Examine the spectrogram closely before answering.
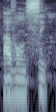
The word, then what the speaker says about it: avancer: The reason being when a C comes after O, A, O, or U, it forms a K sound. But you see the verb avancer, it has an S sound.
